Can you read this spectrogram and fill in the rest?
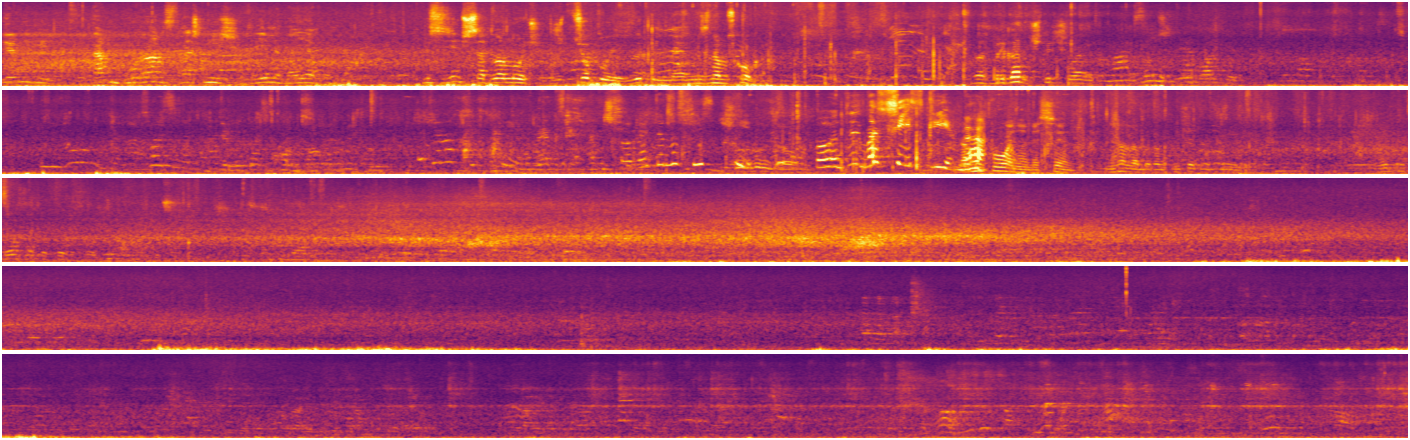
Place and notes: Vidovdanska cesta, Ljubljana, Slovenia - paved street
walk, people passing by, bikes, winds in tree crown, people talking, car traffic ...
Osrednjeslovenska, Zahodna Slovenija, Slovenija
